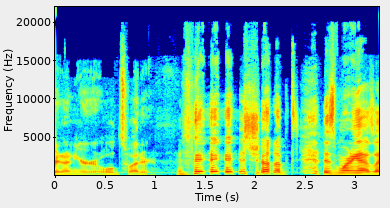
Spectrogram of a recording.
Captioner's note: chuckles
